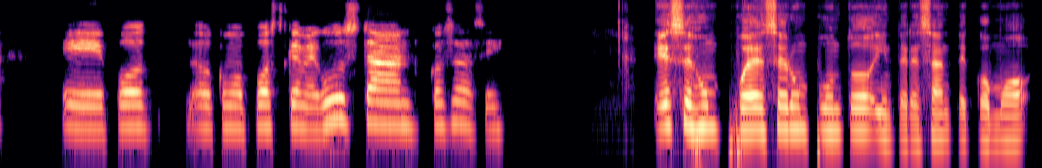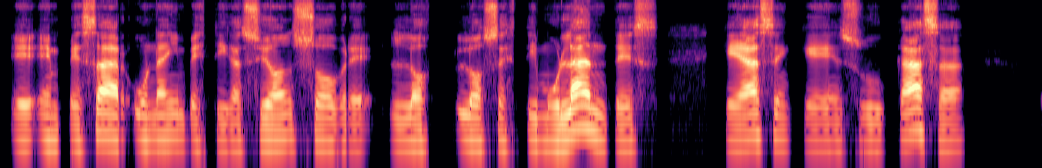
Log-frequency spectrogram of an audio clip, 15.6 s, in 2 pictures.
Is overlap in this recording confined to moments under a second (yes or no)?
yes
